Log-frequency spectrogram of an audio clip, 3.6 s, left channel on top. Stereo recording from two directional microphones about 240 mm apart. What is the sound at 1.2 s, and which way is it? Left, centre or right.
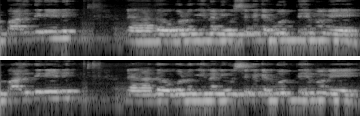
A man's voice, left.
